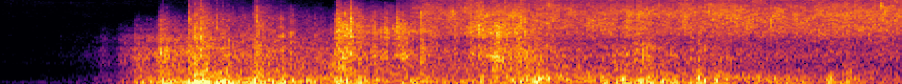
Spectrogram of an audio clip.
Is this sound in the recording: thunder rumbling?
yes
